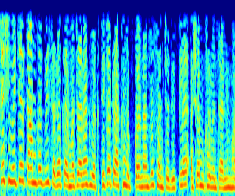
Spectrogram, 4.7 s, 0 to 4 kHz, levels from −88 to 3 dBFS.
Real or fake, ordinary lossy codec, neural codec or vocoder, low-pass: real; none; none; 3.6 kHz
